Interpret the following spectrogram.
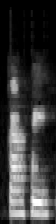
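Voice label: "kampe", Nigerian Pidgin, female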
